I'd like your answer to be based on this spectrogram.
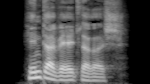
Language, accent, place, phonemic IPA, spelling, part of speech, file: German, Germany, Berlin, /ˈhɪntɐˌvɛltləʁɪʃ/, hinterwäldlerisch, adjective, De-hinterwäldlerisch.ogg
- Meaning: hillbilly, backwoods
